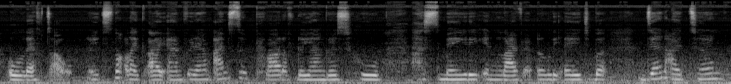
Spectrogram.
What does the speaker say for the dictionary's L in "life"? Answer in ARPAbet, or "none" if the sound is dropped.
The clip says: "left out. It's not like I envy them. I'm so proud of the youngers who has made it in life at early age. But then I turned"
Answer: L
